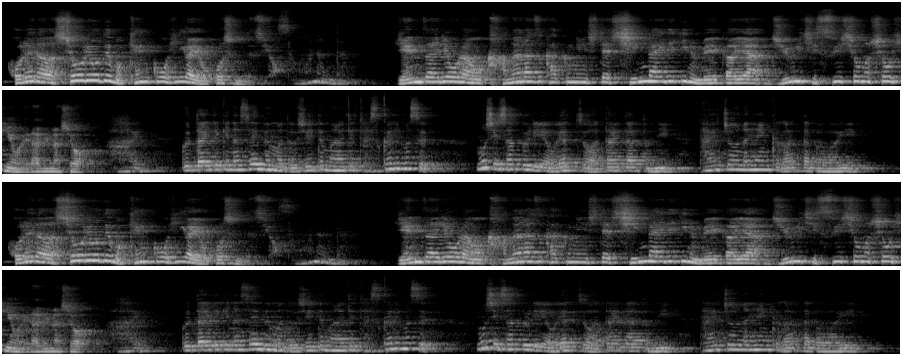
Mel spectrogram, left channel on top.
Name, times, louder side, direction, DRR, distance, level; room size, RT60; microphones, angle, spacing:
voice 1, 0.1-2.8 3.9-9.8, left 2 dB, 15° left, 0 dB, 0.4 m, -23 dB
voice 2, 2.7-3.5 10.1-10.4 10.8-13.3 13.7-15.7 16.0-17.5, left 1 dB, 40° left, 2 dB, 1.1 m, -28 dB
10.5 x 4.2 x 4.0 m, 0.84 s
head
